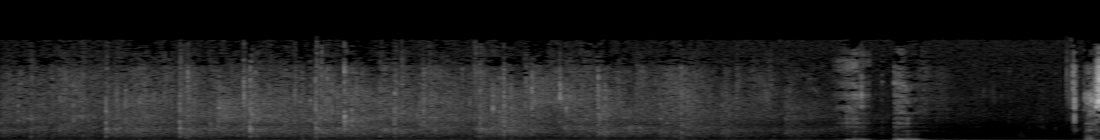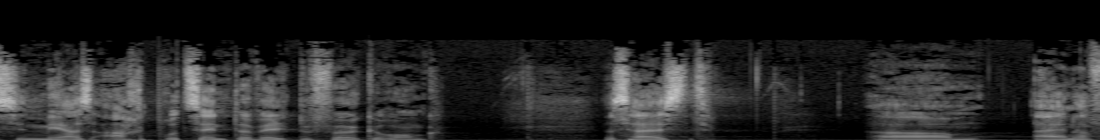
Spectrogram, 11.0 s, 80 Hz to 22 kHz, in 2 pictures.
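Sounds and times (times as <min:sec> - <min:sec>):
audience applause: 0:00.0 - 0:04.3
speech: 0:05.5 - 0:07.8, 0:08.5 - 0:09.1, 0:09.9 - 0:10.9.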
